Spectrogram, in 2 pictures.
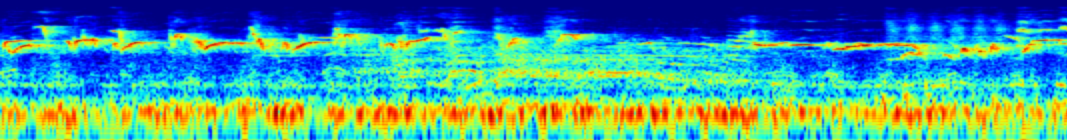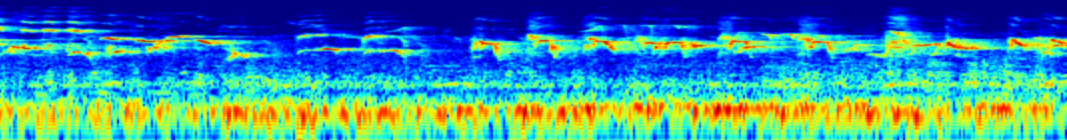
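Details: Greater green leafbird singing at a practice bird-singing contest at Danau Bumi Restu, Cikunir: a busy, continuous stream of rapid, varied high chirps, whistles and trills with sharp pitch jumps, over a low background murmur.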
